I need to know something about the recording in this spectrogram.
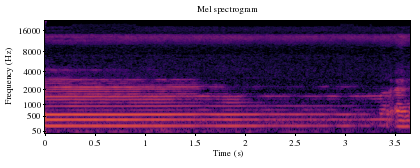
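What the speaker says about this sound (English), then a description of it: "a humming bee breath, bumblebee breath, but it's a humming with the lips closed on the exhalation" Bhramari humming bee breath in a yoga practice: a steady, close hum with closed lips, holding one pitch for several seconds with a rich buzzing tone, then breaking off at the end.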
